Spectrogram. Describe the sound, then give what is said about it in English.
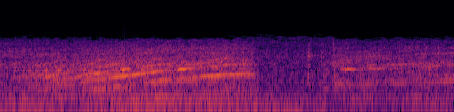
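A car engine is started and revs up with a steadily climbing whine for about two seconds, then drops back to a lower, rougher running hum, with no voices. “Well, then start this car.”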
